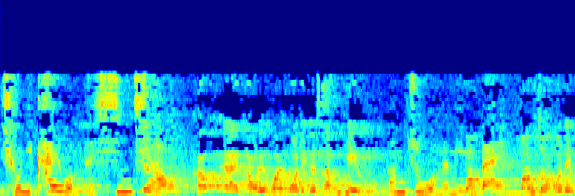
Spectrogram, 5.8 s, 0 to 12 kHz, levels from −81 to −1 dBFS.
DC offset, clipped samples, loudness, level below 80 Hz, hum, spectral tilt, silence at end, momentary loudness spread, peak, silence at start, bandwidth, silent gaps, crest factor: under 0.1%; under 0.1%; -22 LUFS; -78 dBFS; none; -2 dB/octave; 0 s; 4 LU; -6 dBFS; 0 s; 7.8 kHz; none; 16 dB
